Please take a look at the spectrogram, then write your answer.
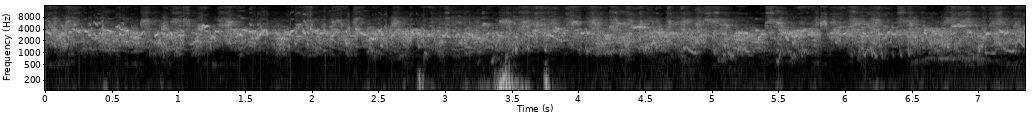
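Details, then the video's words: Parakeets chattering in a thick, unbroken mass of shrill chirps and rasping squawks, joined by a brief rattling thump near the middle. "Budgie Talking | Parakeet Singing"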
